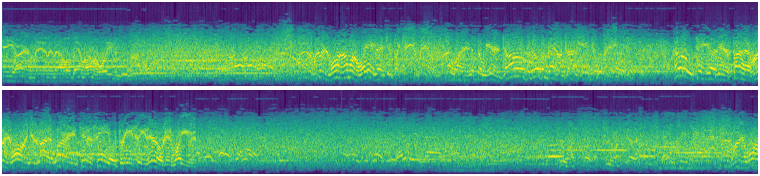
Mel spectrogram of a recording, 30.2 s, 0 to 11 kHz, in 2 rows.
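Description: CB radio receiving skip on channel 28: several distant stations' voices come through the receiver's speaker at once, overlapping and hard to make out, with steady whistling tones running under them.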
